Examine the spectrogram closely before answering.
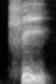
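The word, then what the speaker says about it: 四: you count in Japan the number four for example pronounced she can also mean death this is why you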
